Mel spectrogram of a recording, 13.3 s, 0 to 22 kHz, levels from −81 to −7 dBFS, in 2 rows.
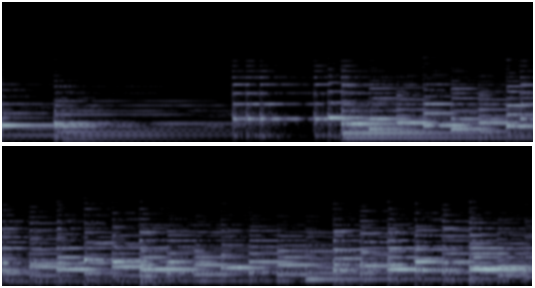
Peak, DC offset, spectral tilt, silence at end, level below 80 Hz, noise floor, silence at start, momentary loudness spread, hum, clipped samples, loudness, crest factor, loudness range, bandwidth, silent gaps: -24 dBFS; under 0.1%; -5.5 dB/octave; 0 s; -74 dBFS; -61 dBFS; 0 s; 15 LU; none; under 0.1%; -39 LUFS; 16 dB; 8 LU; 5.8 kHz; none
